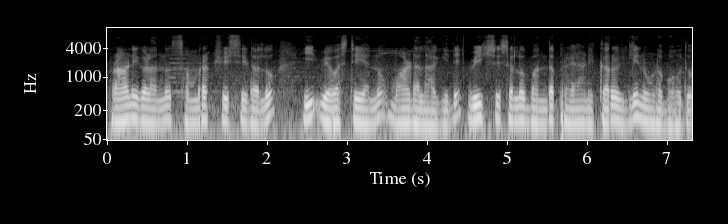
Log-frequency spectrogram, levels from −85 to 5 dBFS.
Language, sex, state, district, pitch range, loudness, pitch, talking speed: Kannada, male, Karnataka, Shimoga, 110-125 Hz, -14 LUFS, 120 Hz, 90 wpm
